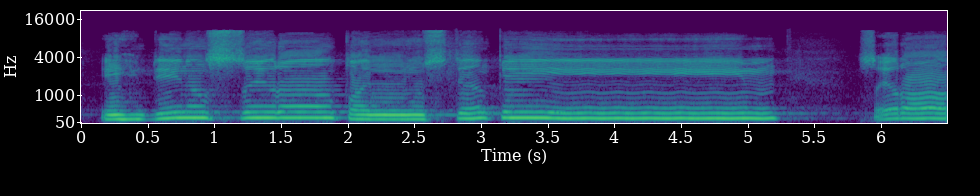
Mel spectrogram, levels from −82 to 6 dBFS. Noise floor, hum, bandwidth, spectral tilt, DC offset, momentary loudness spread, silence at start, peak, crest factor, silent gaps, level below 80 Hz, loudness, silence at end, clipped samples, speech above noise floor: -52 dBFS; none; 11 kHz; -5.5 dB/octave; under 0.1%; 6 LU; 0.15 s; -14 dBFS; 10 dB; none; -62 dBFS; -24 LUFS; 0 s; under 0.1%; 29 dB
